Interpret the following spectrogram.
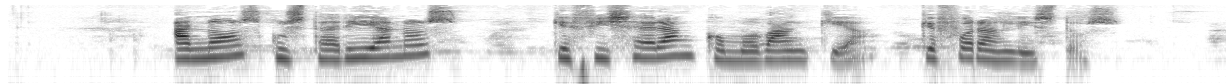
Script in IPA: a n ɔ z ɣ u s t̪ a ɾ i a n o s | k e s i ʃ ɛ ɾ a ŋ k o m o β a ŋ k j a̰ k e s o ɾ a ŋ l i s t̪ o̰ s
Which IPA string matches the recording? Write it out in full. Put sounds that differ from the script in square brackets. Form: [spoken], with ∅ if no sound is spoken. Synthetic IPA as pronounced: a n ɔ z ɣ u s t̪ a ɾ i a n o s | k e [f] i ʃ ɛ ɾ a ŋ k o m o β a ŋ k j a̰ k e [f] o ɾ a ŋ l i s t̪ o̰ s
